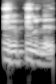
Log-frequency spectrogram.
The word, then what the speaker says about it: Vipoola: Vipoola is correct.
